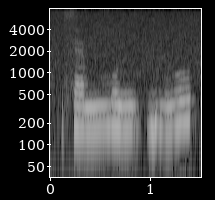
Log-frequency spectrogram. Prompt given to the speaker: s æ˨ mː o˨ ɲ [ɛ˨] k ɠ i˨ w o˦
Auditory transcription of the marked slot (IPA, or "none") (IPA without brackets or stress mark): e˨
